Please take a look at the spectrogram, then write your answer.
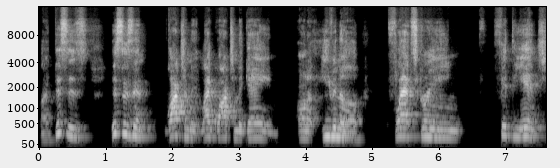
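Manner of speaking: usual speaking voice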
